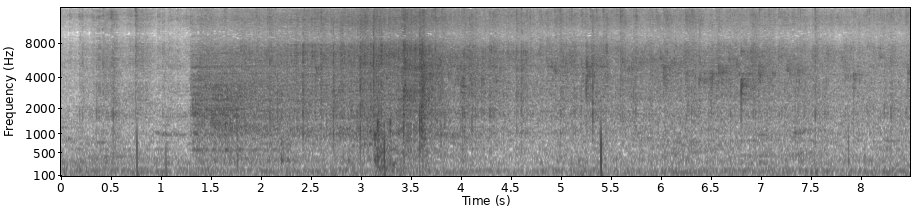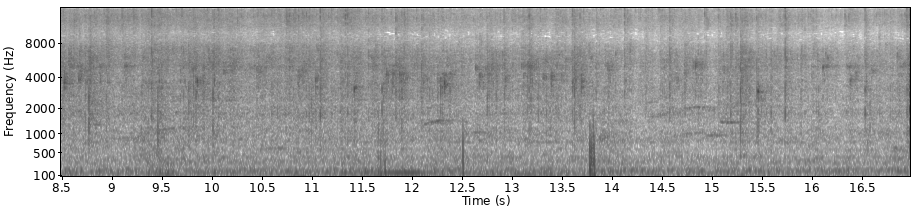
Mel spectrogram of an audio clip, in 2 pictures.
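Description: Turkish köfte patties fry in hot oil in a frying pan, giving a steady, close sizzle throughout with a few brief clicks and scrapes.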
